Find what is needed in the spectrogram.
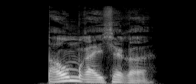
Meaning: inflection of baumreich: 1. strong/mixed nominative/accusative feminine singular comparative degree 2. strong nominative/accusative plural comparative degree
- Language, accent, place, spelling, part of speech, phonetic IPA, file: German, Germany, Berlin, baumreichere, adjective, [ˈbaʊ̯mʁaɪ̯çəʁə], De-baumreichere.ogg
